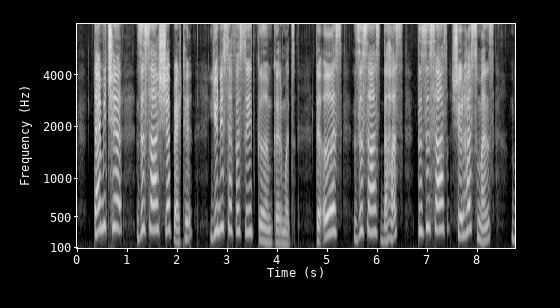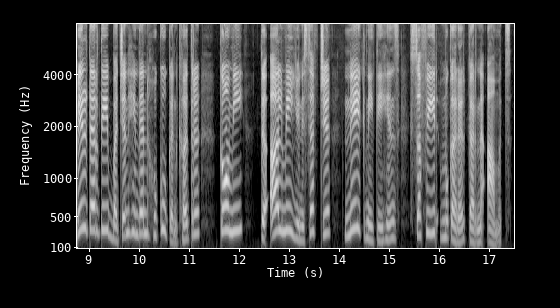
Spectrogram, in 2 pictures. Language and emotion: Kashmiri, neutral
